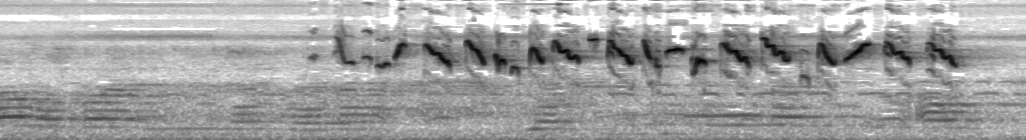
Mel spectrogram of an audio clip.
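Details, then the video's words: Steady Common iora singing meant to coax other birds into song: after soft low murmurs, a three-second volley of about sixteen sharp, high, rapidly alternating whistles in quick succession. "PANCINGAN KECIAL KUNING GACOR"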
